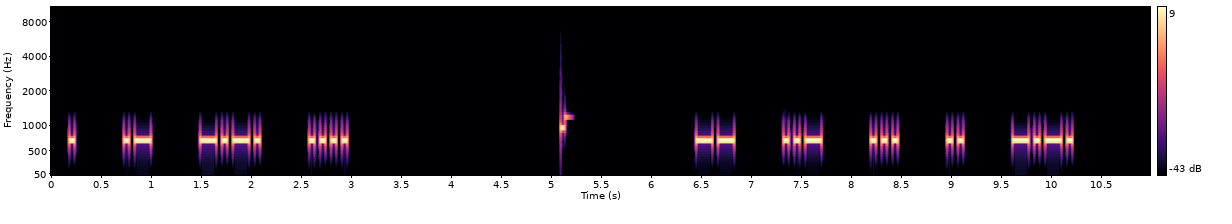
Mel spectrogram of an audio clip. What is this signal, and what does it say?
Morse code, heard as a keyed tone, about 22 wpm, spaced as for 12 wpm, 700 Hz. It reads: EACH MUSIC
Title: 3x Character Spacing - Top 300 Words - 22wpm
